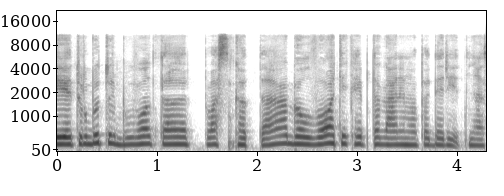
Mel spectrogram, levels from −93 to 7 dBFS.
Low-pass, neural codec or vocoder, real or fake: 10.8 kHz; codec, 24 kHz, 1 kbps, SNAC; fake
